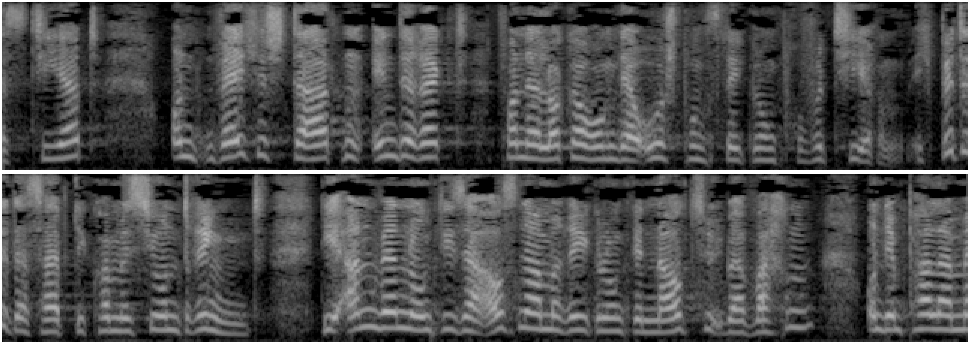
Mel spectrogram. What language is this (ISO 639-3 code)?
deu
